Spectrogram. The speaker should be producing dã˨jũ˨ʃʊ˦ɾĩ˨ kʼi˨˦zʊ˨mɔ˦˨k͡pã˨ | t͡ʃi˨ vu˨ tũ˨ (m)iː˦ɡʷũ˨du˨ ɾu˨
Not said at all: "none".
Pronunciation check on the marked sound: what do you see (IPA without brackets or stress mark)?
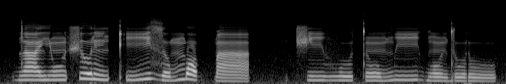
m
